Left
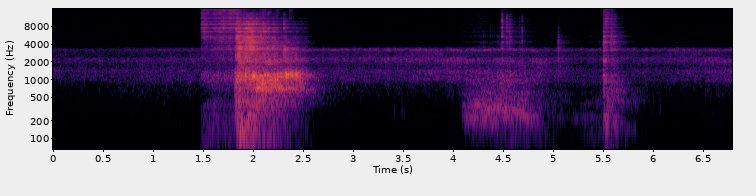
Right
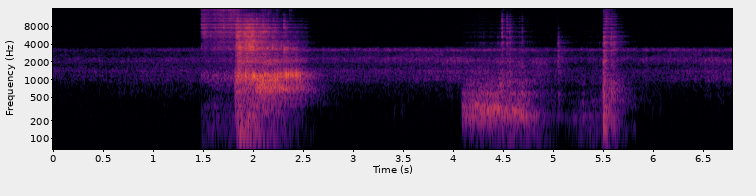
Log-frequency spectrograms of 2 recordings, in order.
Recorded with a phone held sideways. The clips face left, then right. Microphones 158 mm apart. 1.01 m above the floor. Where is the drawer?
65° right (ahead or behind), 0.8 m.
